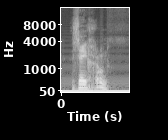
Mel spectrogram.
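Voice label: "zeegroen", Dutch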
